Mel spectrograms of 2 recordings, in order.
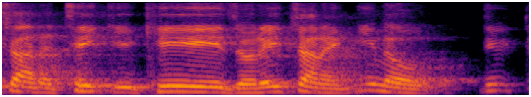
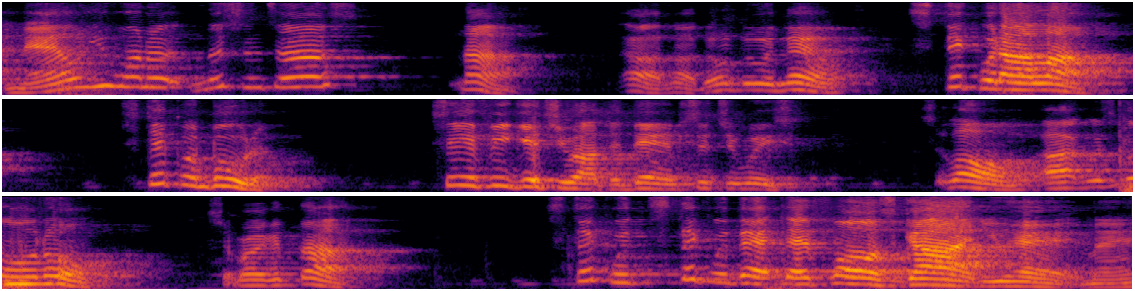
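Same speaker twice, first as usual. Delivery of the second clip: mocking, needling, sarcastic, swooping sing-song taunt; 5 semitones higher than usual. Preaching about people who turned to other faiths, sarcastic. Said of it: "I'm being sarcastic".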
